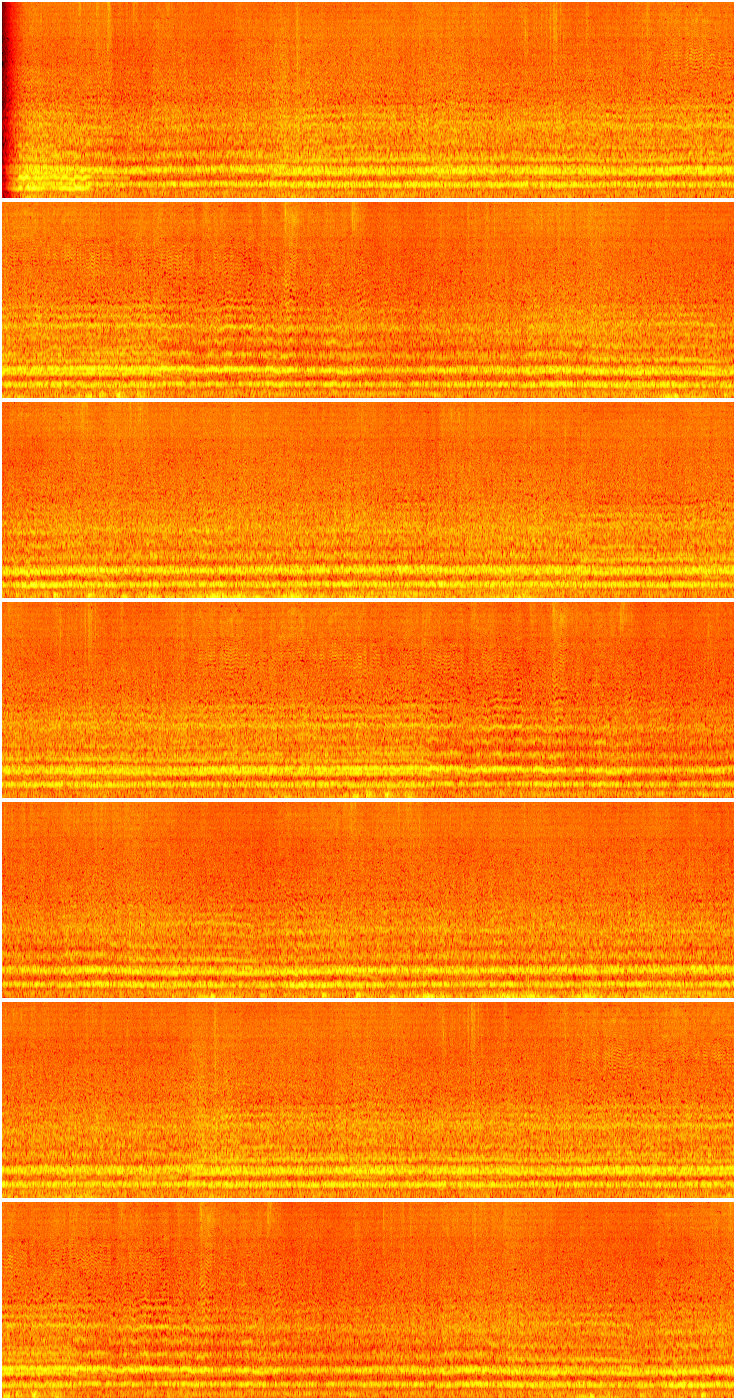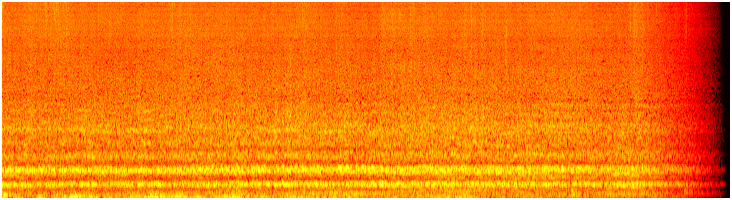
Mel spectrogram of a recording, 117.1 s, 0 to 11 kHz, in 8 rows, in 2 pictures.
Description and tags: Kesymehiläiset, mehiläiset, surisevat, lentelevät ja keräävät mettä kukissa, mehiläisparvi, kesä. (Apis mellifera).
Paikka/Place: Suomi / Finland / Joensuu, Kaltimo
Aika/Date: 02.08.1975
